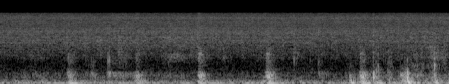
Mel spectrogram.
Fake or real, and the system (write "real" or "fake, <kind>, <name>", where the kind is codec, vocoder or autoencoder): real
